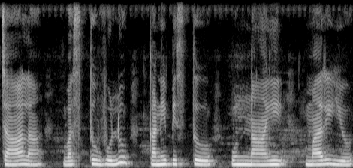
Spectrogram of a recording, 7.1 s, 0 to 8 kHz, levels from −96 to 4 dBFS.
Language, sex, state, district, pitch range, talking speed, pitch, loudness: Telugu, female, Andhra Pradesh, Sri Satya Sai, 180-200 Hz, 50 wpm, 190 Hz, -13 LUFS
